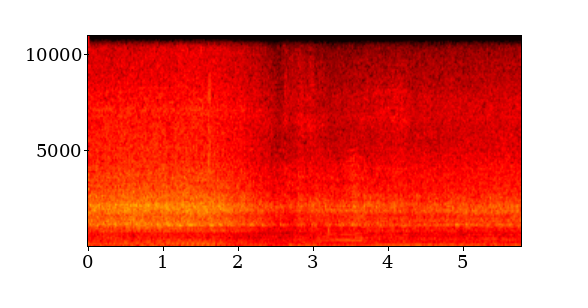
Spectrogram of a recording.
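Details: International S1654 diesel truck test drive after oil cooler rebuild, new starter and new radiator: steady even drone under way with road rumble, no knocks, misses or squeals; runs healthy.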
